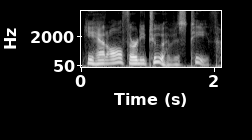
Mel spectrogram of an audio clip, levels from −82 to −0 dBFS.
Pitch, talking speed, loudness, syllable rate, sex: 130 Hz, 225 wpm, -16 LUFS, 4.6 syllables/s, male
